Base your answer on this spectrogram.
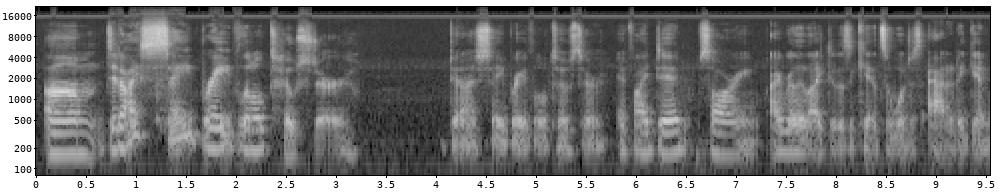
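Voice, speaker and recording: A young woman with a raspy voice, chatting casually and gushing about her favorite movies, thinking aloud as she goes. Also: low-pitched, pushed and bright. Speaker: vlogger.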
